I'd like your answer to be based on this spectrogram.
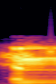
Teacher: when you say the letter N and hold the sound, N. Yeah, you can feel it in your nose · Term: nasal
